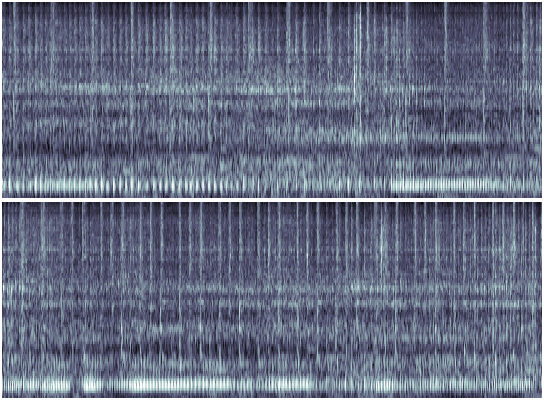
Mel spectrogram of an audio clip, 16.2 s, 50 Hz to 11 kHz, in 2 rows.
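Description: Husqvarna TE250 enduro motorcycle engine running under way, with the revs surging up and easing off several times, about six seconds in and again around ten and thirteen seconds, and a fast, regular ticking over it.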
